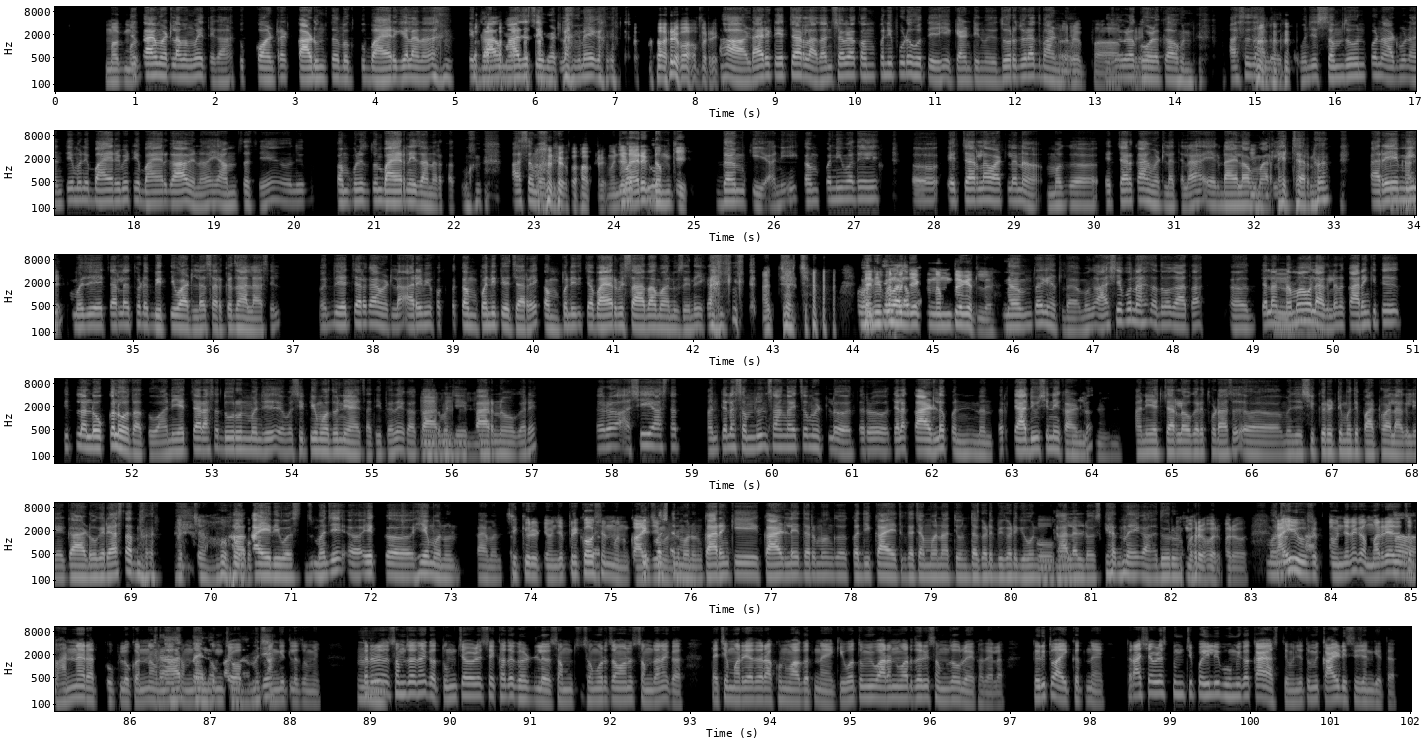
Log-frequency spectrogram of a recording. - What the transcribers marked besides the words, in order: tapping; laugh; laughing while speaking: "अरे बापरे!"; chuckle; laughing while speaking: "नाही का?"; chuckle; laughing while speaking: "अरे, बापरे!"; chuckle; laughing while speaking: "एचआरनं"; laughing while speaking: "पण काय?"; laughing while speaking: "अच्छा, अच्छा"; chuckle; laughing while speaking: "हो, हो, हो"; laughing while speaking: "ना"; chuckle; other background noise; in English: "प्रीकॉशन"; in English: "प्रिकॉशन"; laughing while speaking: "बरोबर, बरोबर"; "डोक्यात" said as "डोसक्यात"; laughing while speaking: "नाही का"; unintelligible speech
- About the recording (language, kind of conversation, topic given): Marathi, podcast, एखाद्याने तुमची मर्यादा ओलांडली तर तुम्ही सर्वात आधी काय करता?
